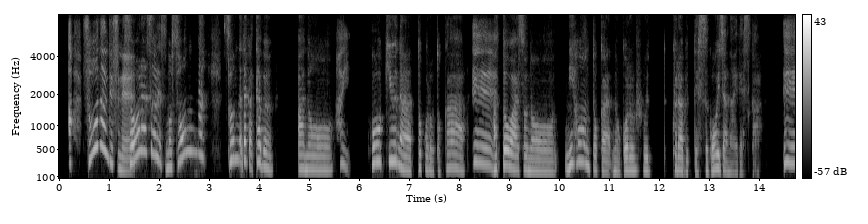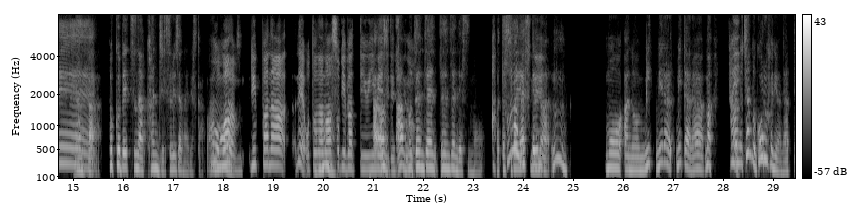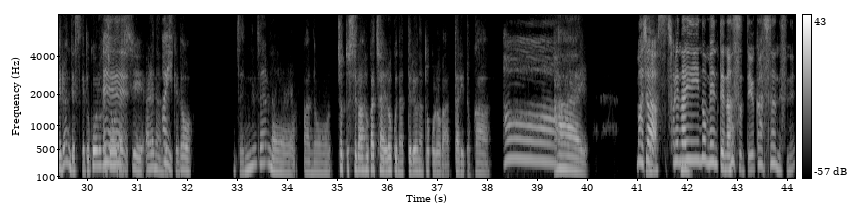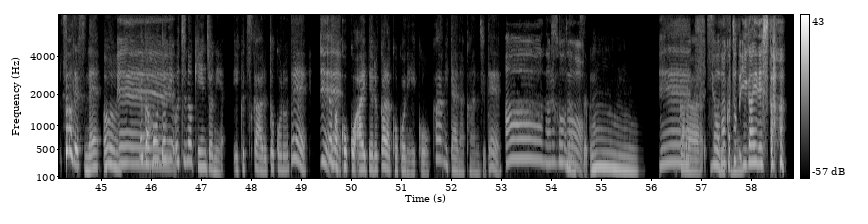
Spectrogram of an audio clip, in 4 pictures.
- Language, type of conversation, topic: Japanese, unstructured, 休日はアクティブに過ごすのとリラックスして過ごすのと、どちらが好きですか？
- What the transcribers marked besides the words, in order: other background noise; chuckle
